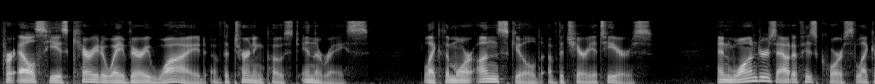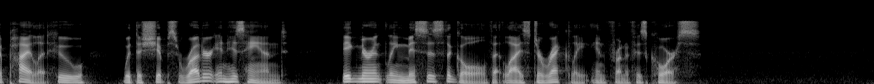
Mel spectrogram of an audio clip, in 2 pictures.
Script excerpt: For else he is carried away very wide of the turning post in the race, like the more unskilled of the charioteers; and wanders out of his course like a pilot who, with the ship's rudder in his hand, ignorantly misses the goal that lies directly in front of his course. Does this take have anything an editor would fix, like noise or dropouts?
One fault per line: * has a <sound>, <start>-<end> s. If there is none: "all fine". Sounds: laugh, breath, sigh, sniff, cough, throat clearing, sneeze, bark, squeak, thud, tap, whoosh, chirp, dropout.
all fine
